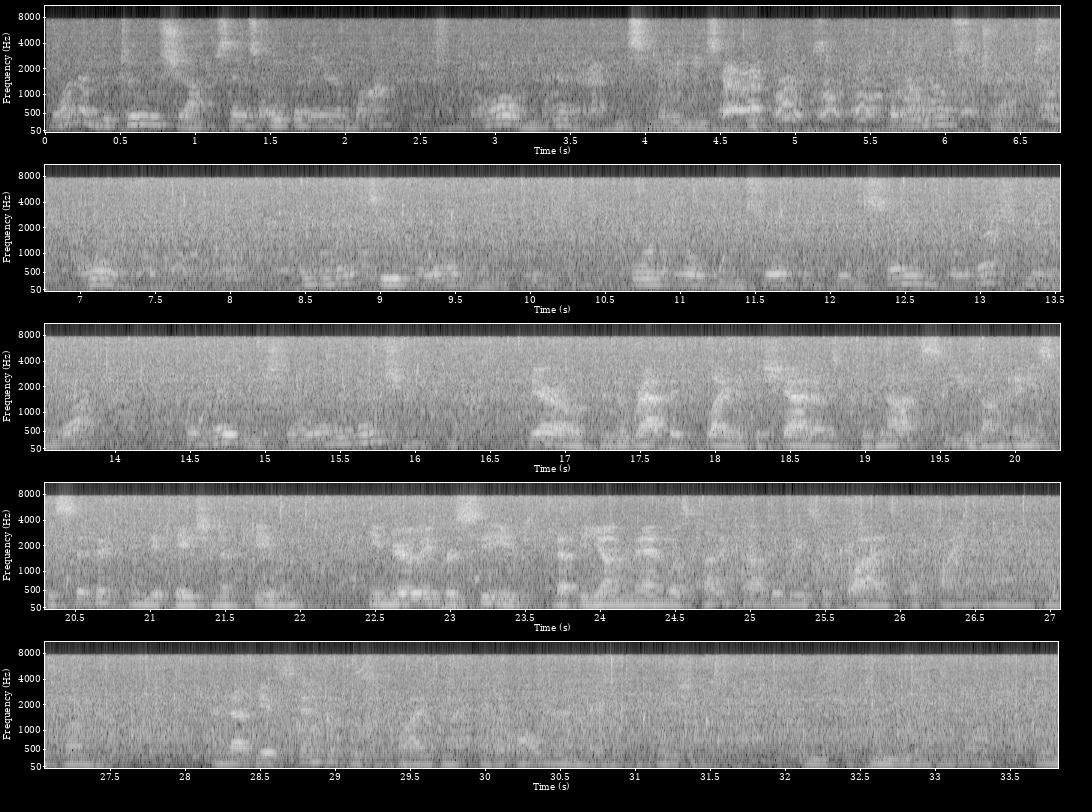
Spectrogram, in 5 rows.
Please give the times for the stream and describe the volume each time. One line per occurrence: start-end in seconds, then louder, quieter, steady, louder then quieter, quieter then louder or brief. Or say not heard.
0.0-33.7 louder.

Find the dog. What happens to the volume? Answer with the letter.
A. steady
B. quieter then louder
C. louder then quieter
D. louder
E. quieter
E.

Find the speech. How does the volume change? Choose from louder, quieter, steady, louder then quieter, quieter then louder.
louder then quieter.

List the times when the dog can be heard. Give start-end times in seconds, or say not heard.
3.6-9.0.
